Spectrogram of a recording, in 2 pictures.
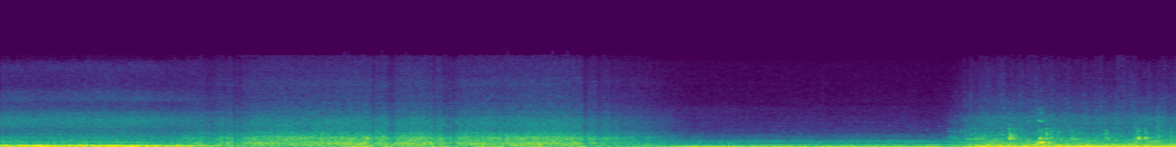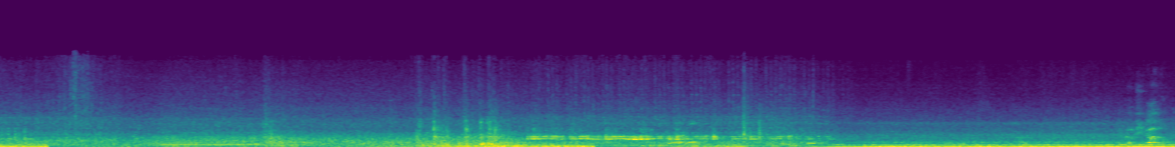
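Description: Steady machinery hum and rumble heard from a ship's deck, with a faint murmur of voices. The sound changes abruptly several times.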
